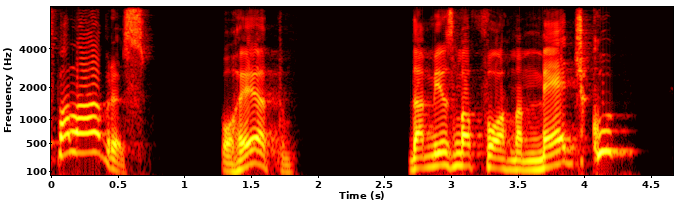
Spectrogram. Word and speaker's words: médico: para escrever a outra o acento É só para indicar a sílaba o quê tônica Ah vai mudar o significado vai mudar porque a sílaba tônica altera o significado também pele Pelé Pará para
